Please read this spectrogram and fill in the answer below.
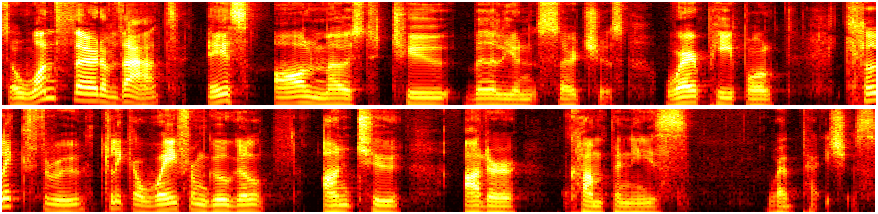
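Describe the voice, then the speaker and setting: At a very slow pace with long, frequent pauses, the speaker uses ordinary pitch variation in a Swedish accent, on a very clean recording with a silent background and a dry, close sound with no echo. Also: man, medium pitch for a man. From Sweden. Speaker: podcast host. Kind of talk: solo podcast monologue.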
